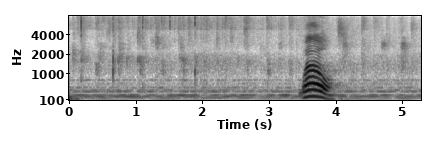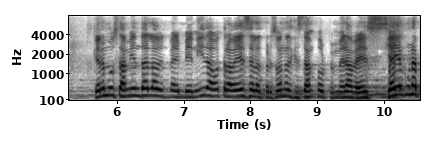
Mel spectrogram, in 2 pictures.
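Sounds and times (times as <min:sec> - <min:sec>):
audience applause: 0:00.0 - 0:05.8
speech: 0:03.5 - 0:04.1, 0:05.6 - 0:10.5.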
